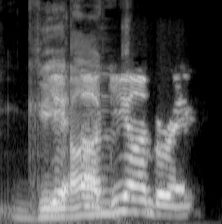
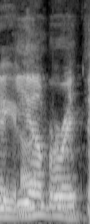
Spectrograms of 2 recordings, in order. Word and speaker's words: Guillain-Barré: Guillain-Barré. Yeah, Guillain-Barré. Think of like a fancy cologne. That was the only way I could remember it myself. I was like, Guillain-Barré. – It's G-U-I-L-L-I-A-N, right? – Yeah. – B-A-R-R-E.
